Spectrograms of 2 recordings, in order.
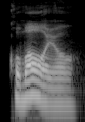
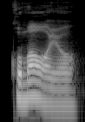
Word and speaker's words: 고마워요: 고마워요. 고마워요. Each syllable is pronounced for an equal amount of time. 고마워요.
